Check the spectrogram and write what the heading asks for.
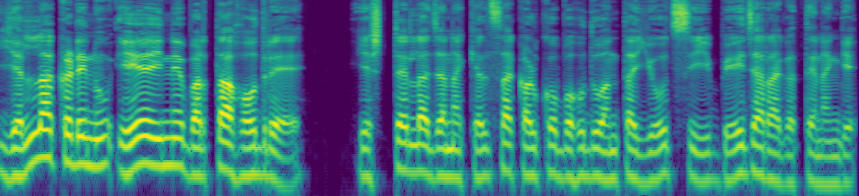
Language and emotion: Kannada, sad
